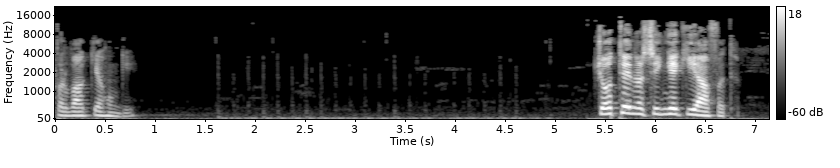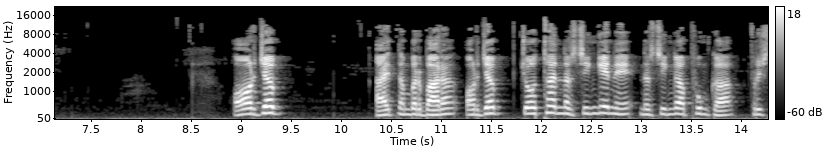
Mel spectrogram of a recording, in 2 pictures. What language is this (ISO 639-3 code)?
urd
